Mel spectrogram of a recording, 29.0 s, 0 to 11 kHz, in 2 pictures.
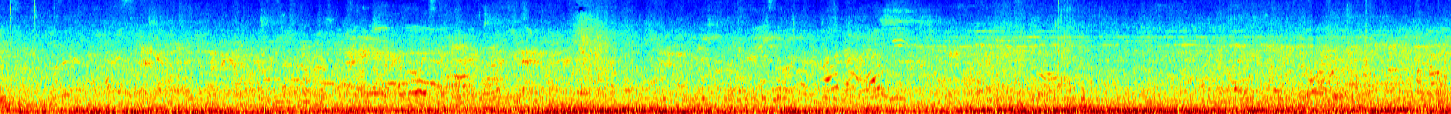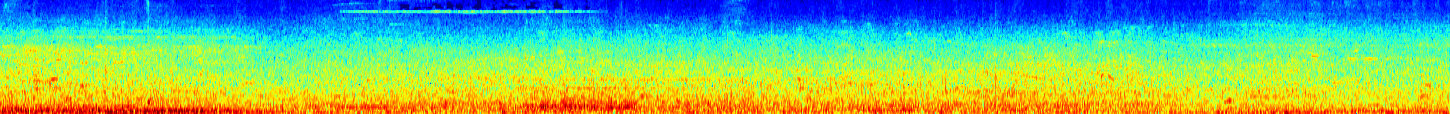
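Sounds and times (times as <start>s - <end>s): heavy vehicle engine: 0.0s - 29.0s
street traffic rumble: 0.0s - 29.0s.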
